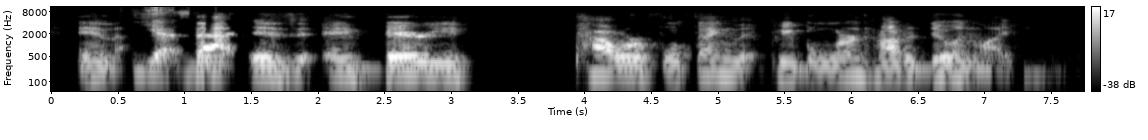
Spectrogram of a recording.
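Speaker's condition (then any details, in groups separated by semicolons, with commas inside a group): Traumatic brain injury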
